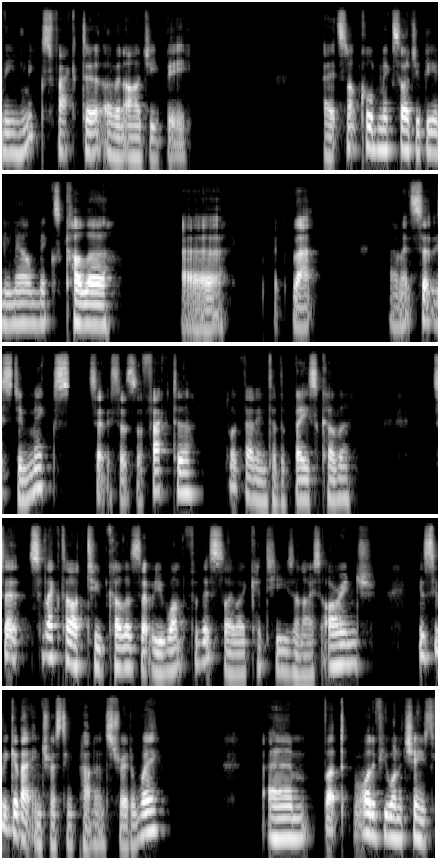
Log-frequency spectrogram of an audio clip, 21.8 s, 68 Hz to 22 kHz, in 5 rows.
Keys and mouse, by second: 7.6 click, 8.3-9.0 drag, 10.3 click, 13.3 click, 16.8 click, 21.0 click.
